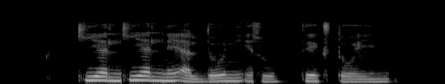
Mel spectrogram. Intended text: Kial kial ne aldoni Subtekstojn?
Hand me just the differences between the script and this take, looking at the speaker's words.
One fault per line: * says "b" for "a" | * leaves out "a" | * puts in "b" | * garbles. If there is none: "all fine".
all fine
